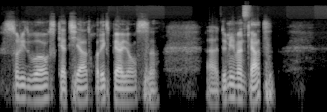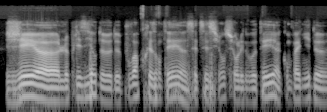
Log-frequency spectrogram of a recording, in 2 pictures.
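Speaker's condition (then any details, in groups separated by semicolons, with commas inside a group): No condition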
